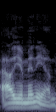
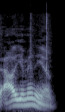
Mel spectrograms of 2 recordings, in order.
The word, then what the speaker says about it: aluminium: Everywhere outside of pretty much North America, yeah, aluminium. There's this extra I in there for extra intensity. Or if you're from those parts of the world, extra intelligence, I think, in some cases. And yeah, it's aluminium.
